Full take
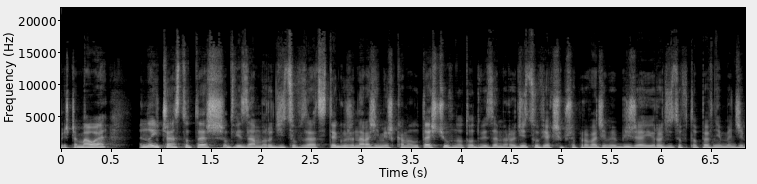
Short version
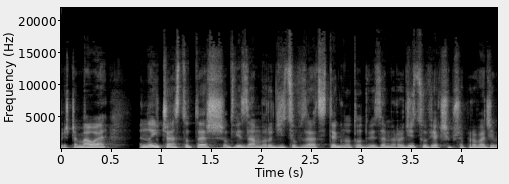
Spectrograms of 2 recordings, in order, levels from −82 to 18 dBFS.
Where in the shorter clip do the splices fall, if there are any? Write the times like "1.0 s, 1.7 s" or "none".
2.8 s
